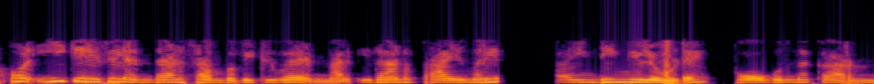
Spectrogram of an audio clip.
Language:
Malayalam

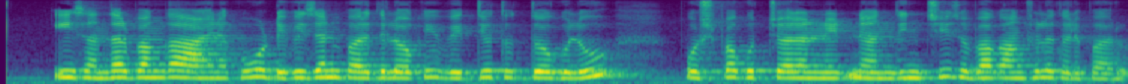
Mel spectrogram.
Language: Telugu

